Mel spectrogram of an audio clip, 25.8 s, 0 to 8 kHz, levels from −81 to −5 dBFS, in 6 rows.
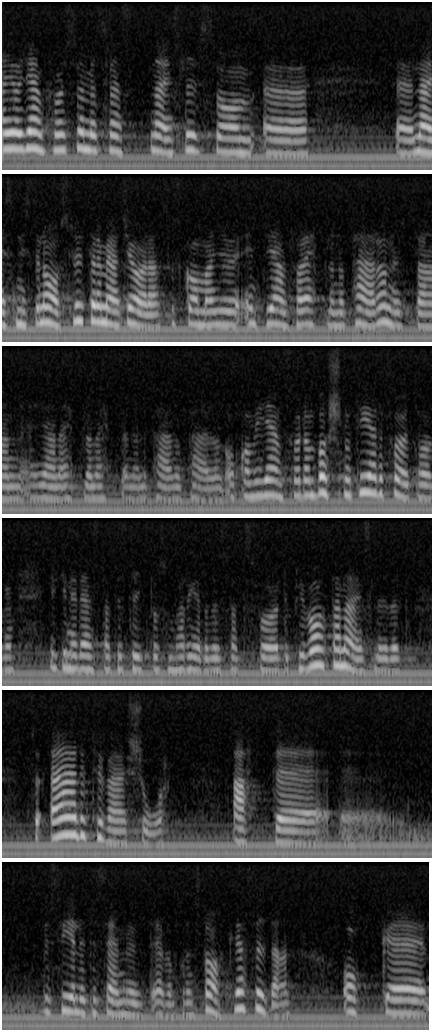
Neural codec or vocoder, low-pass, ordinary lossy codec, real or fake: none; none; none; real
